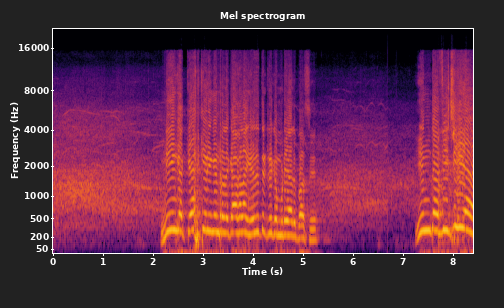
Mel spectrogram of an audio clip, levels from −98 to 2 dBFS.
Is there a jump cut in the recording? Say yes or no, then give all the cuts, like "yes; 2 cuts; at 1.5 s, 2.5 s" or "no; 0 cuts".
yes; 1 cut; at 6.7 s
